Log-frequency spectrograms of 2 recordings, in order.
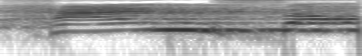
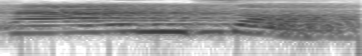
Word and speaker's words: handsome: Handsome we should not say. Handsome. D is silent.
